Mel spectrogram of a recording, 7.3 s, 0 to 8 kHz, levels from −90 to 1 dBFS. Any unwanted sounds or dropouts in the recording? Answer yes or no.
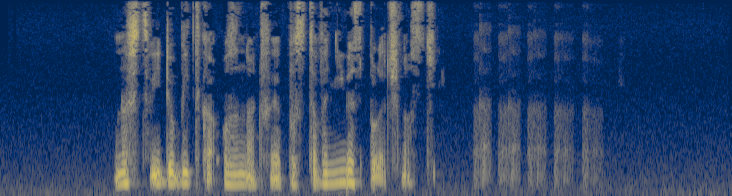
yes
